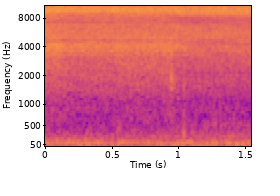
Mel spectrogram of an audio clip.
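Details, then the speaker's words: 2006 Honda Odyssey flat tire: steady high-pitched hiss of air leaking past the tire valve core; stopped after the core was turned, though the core broke. "what it's going to be is that valve core they're not very expensive"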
